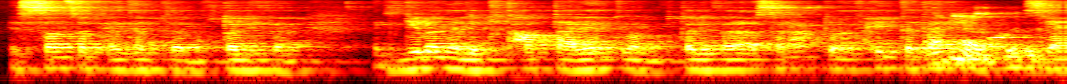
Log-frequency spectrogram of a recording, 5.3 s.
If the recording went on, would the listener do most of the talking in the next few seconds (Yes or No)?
Yes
